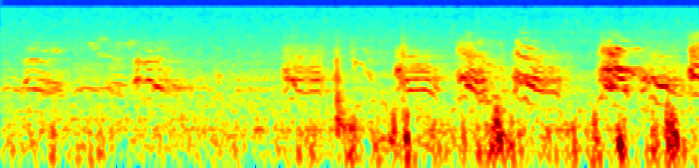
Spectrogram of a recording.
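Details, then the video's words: Great black-backed gulls in a group: repeated harsh, descending laughing calls from several birds, overlapping and growing louder, over strong low rumbling wind or surf noise. "Great Black-Backed Gull Party"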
